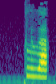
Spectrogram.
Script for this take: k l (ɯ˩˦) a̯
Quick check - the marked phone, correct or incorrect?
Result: incorrect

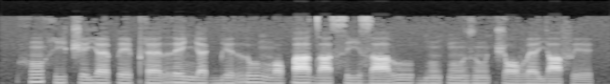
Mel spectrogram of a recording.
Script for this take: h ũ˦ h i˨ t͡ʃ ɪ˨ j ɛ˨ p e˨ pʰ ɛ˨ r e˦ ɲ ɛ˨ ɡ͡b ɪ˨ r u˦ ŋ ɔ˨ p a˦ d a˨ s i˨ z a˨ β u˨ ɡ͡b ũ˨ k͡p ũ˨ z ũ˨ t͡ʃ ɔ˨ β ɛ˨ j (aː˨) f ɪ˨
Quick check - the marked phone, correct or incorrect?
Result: incorrect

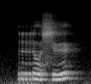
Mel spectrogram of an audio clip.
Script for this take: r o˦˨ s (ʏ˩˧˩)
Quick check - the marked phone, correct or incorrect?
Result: incorrect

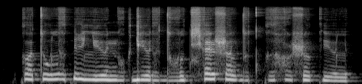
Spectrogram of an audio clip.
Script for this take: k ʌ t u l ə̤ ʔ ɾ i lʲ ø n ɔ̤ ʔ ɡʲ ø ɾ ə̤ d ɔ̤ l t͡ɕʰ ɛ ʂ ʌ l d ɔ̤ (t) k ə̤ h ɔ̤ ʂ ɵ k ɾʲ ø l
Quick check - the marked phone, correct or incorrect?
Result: correct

